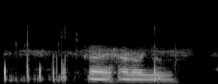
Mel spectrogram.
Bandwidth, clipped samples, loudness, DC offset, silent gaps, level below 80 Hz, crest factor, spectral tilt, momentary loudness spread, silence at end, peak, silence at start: 6.2 kHz; under 0.1%; -28 LUFS; under 0.1%; none; -74 dBFS; 20 dB; -8 dB/octave; 12 LU; 0.35 s; -8 dBFS; 0.05 s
